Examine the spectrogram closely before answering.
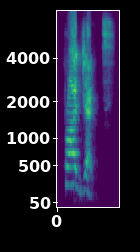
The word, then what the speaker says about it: project: piece of work undertaking we place stress on the first syllable and we say project have you completed the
